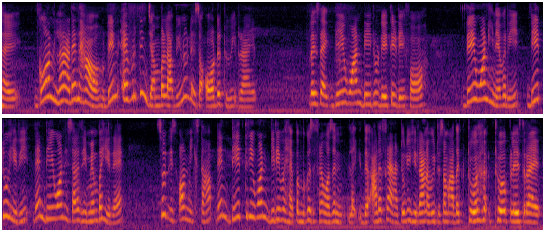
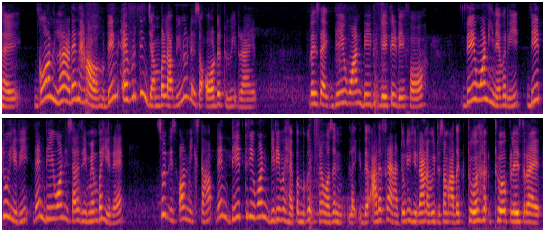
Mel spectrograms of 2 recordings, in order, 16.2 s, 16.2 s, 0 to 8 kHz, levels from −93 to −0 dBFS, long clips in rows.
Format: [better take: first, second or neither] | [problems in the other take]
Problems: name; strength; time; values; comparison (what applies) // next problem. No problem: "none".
first | noise reduction (neural separator model SepFormer DNS4)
